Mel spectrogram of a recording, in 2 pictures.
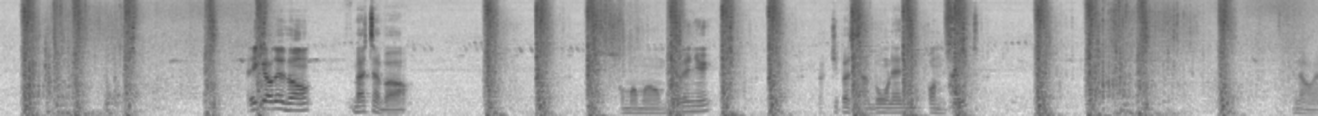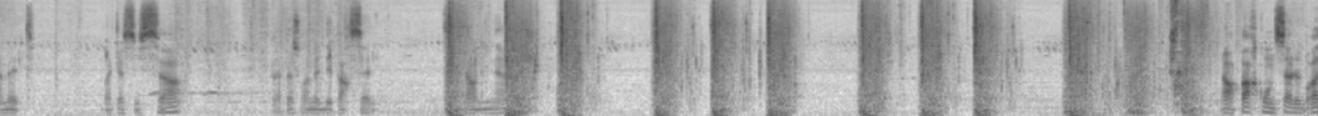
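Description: An axe chops wood with sharp, repeated knocks.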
